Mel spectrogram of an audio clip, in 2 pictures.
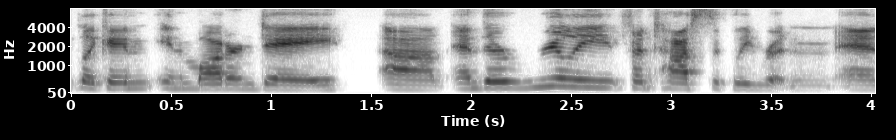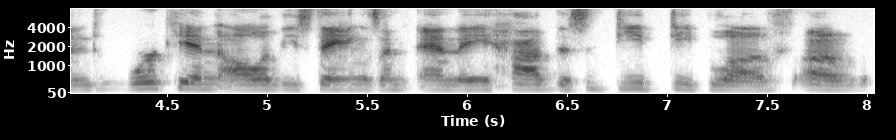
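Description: A woman's voice: on the low side, pushed and bright, no echo. A middle-aged woman from Manitoba, chatting on a video call from her home study, thinking aloud with many fillers and restarts. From Manitoba, Canada. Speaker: author guest. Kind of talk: casual conversation on a video call. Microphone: laptop webcam mic on video call.

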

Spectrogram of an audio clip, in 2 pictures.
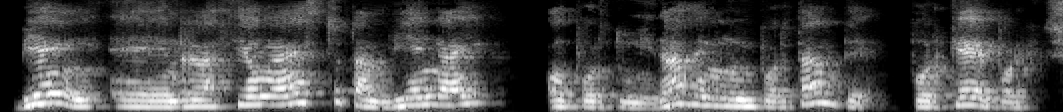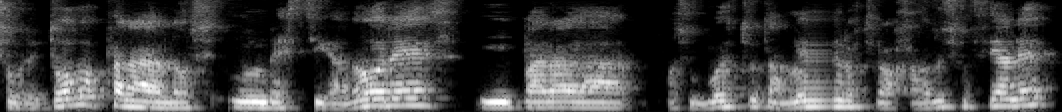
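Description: Man from Spain, guest lecturer, slightly high, speaks slowly with fillers; echoey room over a video call. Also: lively intonation. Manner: slow and deliberate, many fillers and restarts.

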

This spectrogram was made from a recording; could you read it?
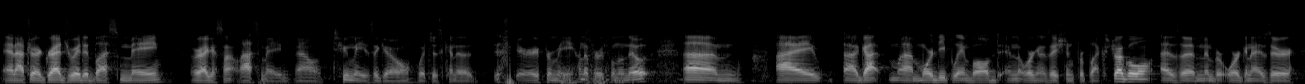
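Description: Young guy from texas, really deep voice, slow and careful panel intro. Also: fairly even intonation, a bit bright. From Texas, USA. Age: 20s. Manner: measured, with many fillers. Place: large meeting room.

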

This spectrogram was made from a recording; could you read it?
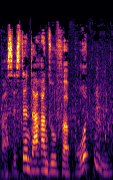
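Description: A woman voicing a small, cheeky, excitable dragon in a children's radio play, full of exclamations. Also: low-pitched, unhurried, noisy background. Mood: carefree.

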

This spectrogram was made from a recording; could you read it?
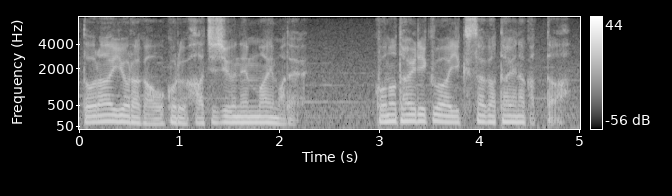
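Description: A man's voice: medium pitch, normal speed, a little mellow, a little hiss or hum, natural voice. An actor playing a knowledgeable male traveller in a fantasy game, explaining things bluntly and matter-of-factly. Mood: calm, matter-of-fact. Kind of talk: scripted game cutscene dialogue.

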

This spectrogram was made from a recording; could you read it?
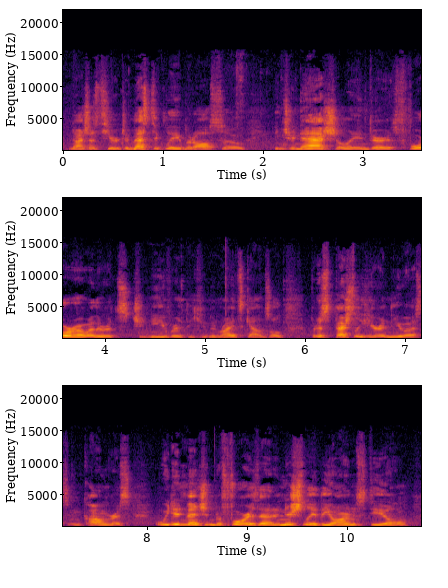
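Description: A man's voice: on the high side, fairly even intonation, fast talker, few pauses, fairly bright tone. A middle-aged man moderating a panel discussion in a conference room, speaking emphatically. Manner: emphatic, gestures broadly. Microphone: table mic. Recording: distant mic, faint noise.

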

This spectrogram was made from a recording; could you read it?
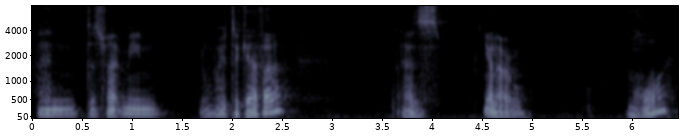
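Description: A man playing a lovestruck young delinquent confessing to his best friend in an intimate ASMR roleplay, tender and halting. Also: medium pitch, expressive, a little mellow, slightly rough, full character voice. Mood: smitten, happy.

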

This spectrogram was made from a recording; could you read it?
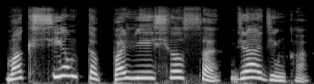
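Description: A high-voiced little peasant girl. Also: big pitch swings, slow, darkish tone, no echo, clean studio sound, full character voice. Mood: breathless news-bearing. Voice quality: thin, small childlike voice. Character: breathless little peasant girl, earnest, excited.

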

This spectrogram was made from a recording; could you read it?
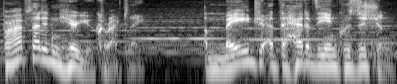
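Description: A man playing a grave, principled mage hero in a fantasy game, speaking earnestly and deliberately. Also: lowish voice, huge pitch swings. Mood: grave, determined. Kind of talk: dramatic fantasy game dialogue. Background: music.

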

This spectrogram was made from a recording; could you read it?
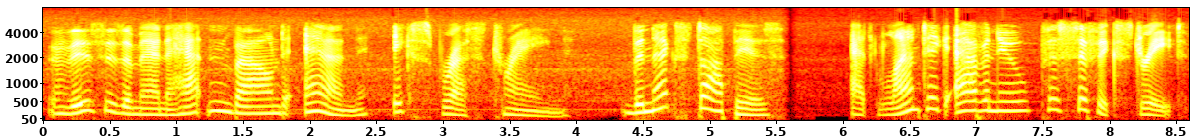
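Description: A woman reading scripted subway announcements as a transit announcer, formally and in separate, clearly spoken phrases. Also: mid-range voice, very animated, slow, lo-fi sound. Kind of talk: scripted subway train announcement, pieced from clips.

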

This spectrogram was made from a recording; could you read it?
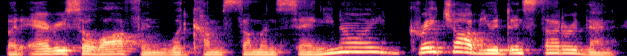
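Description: A man's voice: mid-range voice, animated, normal speed, warm tone. A man in his forties who stutters openly, hosting a casual interview and wandering onto tangents with frequent laughs. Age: 40s. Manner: rambling, tangent-prone, laughs often. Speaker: podcast host and stuttering advocate.

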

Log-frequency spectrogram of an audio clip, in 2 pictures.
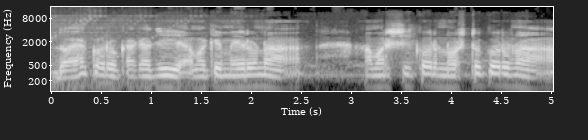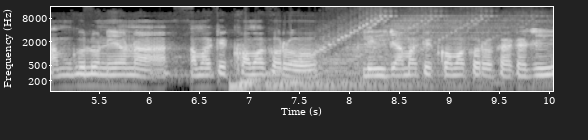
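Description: A man's voice: mid-range voice, monotone, normal speed, bright, forceful tone, soft background music, lightly acted. A man voicing a kindly uncle mango tree in a plaintive, pleading manner. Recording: muffled, dull audio.

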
